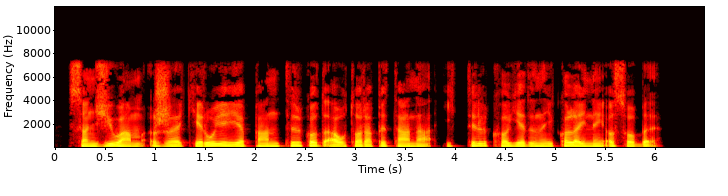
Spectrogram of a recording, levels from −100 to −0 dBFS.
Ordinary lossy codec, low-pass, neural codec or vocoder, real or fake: MP3, 96 kbps; 7.2 kHz; none; real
